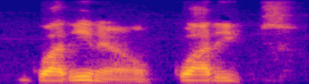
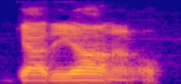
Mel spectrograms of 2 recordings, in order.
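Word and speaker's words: Gaudiano: the show, Trevor Hairsine and Stefano Guadino. I always screw this up. Stefano Guadiano. That's how you say it.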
